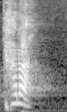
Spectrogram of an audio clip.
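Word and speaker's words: Tanakh: 그래서 요 앞에 글자를 따서 뭐라 부르냐면 타나크 불러요. 타나크. 이게 원래 지금도 유대인들은 구약이라고 부르지 않고 타낙이라고 불러요. 타낙.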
